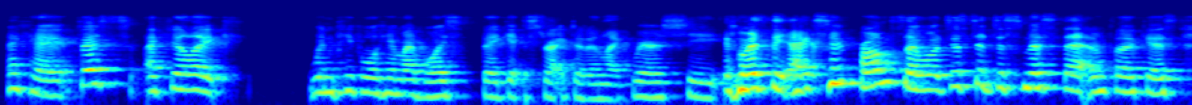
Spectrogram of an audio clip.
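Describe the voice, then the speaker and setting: A woman's voice: a little high, expressive, normal speed. A woman in her forties with a New Zealand accent, chatting as a podcast guest with frequent ums and easy laughter. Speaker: podcast guest, mental performance coach. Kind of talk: casual interview chat. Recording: dull lo-fi sound in an echoey room.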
